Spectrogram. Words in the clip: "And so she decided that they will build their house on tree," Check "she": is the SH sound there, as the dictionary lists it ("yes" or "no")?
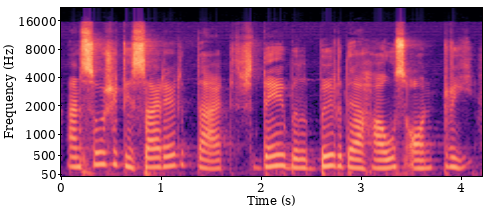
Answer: yes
